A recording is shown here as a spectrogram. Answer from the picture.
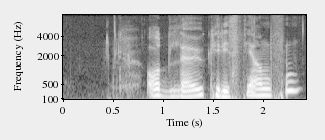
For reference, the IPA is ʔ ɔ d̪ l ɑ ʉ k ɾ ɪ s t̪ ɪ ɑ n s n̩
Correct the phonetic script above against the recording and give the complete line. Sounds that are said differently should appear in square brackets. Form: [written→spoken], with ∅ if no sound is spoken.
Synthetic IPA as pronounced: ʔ ɔ d̪ l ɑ ʉ [k→kʰ] ɾ ɪ s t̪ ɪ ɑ n s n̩

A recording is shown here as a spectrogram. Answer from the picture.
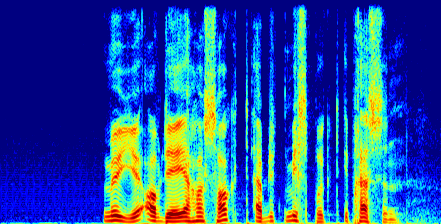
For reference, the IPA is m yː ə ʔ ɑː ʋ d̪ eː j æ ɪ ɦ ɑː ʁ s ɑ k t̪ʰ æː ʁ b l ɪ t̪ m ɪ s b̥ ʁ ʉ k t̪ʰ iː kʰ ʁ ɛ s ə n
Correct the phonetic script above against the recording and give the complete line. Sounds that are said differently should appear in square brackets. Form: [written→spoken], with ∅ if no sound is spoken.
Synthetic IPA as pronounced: m yː ə ʔ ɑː ʋ d̪ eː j æ ɪ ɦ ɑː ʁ s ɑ k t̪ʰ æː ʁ b l ɪ t̪ m ɪ s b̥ ʁ ʉ k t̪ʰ iː [kʰ→pʰ] ʁ ɛ s ə n

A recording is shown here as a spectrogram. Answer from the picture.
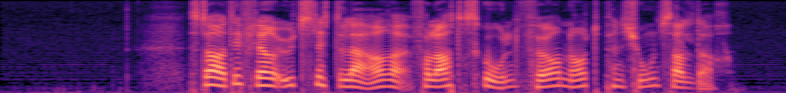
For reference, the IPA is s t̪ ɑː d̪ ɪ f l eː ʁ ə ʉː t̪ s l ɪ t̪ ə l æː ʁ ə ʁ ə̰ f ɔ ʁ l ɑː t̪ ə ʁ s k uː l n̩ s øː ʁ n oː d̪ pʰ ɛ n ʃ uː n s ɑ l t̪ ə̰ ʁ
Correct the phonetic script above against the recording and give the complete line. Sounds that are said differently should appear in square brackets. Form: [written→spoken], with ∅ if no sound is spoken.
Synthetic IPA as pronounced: s t̪ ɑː d̪ ɪ f l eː ʁ ə ʉː t̪ s l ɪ t̪ ə l æː ʁ ə ʁ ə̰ f ɔ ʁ l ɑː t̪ ə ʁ s k uː l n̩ [s→f] øː ʁ n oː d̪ pʰ ɛ n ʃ uː n s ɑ l [t̪→d̪] ə̰ ʁ

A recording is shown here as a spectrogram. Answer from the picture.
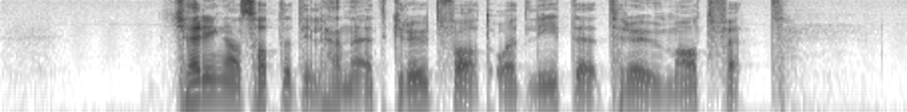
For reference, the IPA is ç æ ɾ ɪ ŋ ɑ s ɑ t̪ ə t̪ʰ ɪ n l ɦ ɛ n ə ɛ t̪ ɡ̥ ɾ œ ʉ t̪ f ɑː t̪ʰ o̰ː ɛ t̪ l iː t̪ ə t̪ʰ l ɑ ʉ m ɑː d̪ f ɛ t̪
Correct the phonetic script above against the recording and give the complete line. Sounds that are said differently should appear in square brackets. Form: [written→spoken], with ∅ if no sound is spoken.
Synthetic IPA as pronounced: ç æ ɾ ɪ ŋ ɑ s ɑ t̪ ə t̪ʰ ɪ [n→∅] l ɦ ɛ n ə ɛ t̪ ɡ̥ ɾ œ ʉ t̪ f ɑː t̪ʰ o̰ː ɛ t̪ l iː t̪ ə t̪ʰ [l→ɾ] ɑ ʉ m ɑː [d̪→t̪] f ɛ t̪

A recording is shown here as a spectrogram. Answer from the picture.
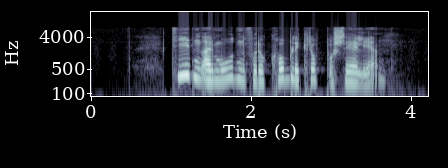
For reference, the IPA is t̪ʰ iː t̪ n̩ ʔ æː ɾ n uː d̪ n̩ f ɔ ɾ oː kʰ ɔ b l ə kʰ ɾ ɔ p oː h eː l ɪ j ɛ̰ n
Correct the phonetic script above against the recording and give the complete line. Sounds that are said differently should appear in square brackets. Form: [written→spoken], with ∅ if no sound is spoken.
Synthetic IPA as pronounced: t̪ʰ iː [t̪→d̪] n̩ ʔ æː ɾ [n→m] uː d̪ n̩ f ɔ ɾ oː kʰ ɔ b l ə kʰ ɾ ɔ p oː [h→ʃ] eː l ɪ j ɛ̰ n

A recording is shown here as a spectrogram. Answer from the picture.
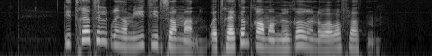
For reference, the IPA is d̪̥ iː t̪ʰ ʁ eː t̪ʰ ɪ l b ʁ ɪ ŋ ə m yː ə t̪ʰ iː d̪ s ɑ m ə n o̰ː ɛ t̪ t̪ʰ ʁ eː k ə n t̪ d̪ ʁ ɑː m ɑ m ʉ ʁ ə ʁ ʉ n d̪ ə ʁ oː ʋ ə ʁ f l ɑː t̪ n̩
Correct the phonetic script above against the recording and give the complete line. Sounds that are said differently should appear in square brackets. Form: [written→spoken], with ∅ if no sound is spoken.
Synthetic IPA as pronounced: d̪̥ iː t̪ʰ ʁ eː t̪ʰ ɪ l b ʁ ɪ ŋ ə m yː ə t̪ʰ iː d̪ s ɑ m ə n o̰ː ɛ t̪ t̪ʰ ʁ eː k [ə→ɑ] n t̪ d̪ ʁ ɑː m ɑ m ʉ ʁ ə ʁ ʉ n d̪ ə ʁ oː ʋ ə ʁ f l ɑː t̪ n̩

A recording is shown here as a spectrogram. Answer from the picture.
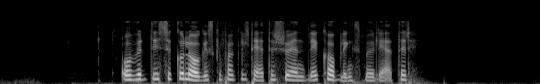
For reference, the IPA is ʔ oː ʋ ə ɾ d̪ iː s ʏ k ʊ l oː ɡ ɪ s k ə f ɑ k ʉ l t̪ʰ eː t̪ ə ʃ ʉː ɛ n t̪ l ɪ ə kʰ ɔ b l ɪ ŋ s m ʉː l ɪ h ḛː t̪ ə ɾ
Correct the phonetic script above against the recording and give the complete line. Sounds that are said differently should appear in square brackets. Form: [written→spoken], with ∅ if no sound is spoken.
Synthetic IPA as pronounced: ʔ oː ʋ ə ɾ d̪ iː s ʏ k ʊ l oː ɡ ɪ s k ə f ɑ k ʉ l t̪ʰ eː t̪ ə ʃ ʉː ɛ n [t̪→d̪] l ɪ ə kʰ ɔ b l ɪ ŋ s m ʉː l ɪ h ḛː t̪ ə ɾ

